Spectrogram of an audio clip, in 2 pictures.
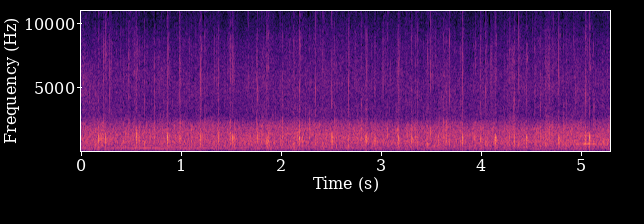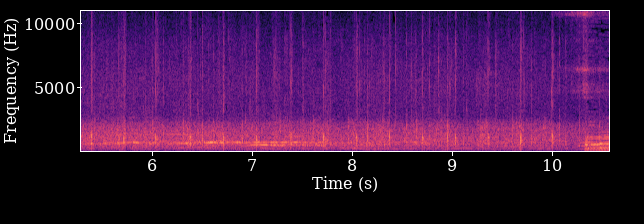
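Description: An audience applauding steadily, a dense patter of many hands clapping.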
